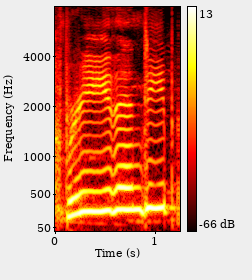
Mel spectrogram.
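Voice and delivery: slow, calm breathing cue; guided breathing. Shown as a demonstration. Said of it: "We're gonna breathe in deep".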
